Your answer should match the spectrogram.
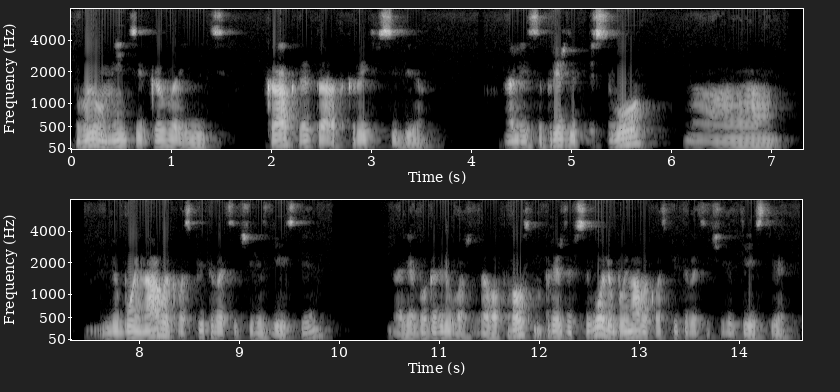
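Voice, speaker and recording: A man from Ukraine answers listener questions on a live radio broadcast. His voice sits very low and comes through a narrow, phone-like line. He talks in a measured way, pausing often with fillers. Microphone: headphones with headset audio.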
